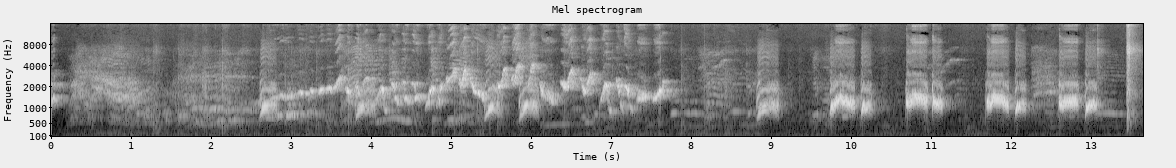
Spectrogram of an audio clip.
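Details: White-rumped shama, a fighter bird in Wonosobo, Central Java, Indonesia, used to provoke rivals: a long, tumbling warble of varied whistles and chatter, then separate loud, sharp phrases with short pauses.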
